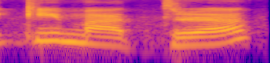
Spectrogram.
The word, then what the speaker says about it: कीमत: छोटी इ की किरण इसमें आप देखेंगे कि ये जो इकार है इसका जो उच्चारण है किरण ज्यादा लंबा नहीं किरण की किरण नहीं है किरण क प्लस बड़ी ई की मात्रा की कीमत कीमत थोड़ा सा बड़ा होता है इसीलिए इसको बड़ी ई बोला जाता है।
